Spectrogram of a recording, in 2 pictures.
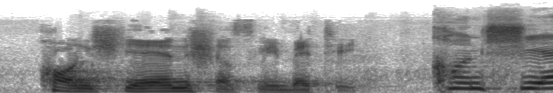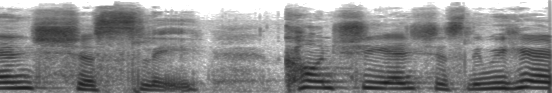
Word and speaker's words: conscientiously: find themselves talking about consciously consciously so many versions but the correct pronunciation of that word is conscientiously Betty conscientiously conscientiously we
